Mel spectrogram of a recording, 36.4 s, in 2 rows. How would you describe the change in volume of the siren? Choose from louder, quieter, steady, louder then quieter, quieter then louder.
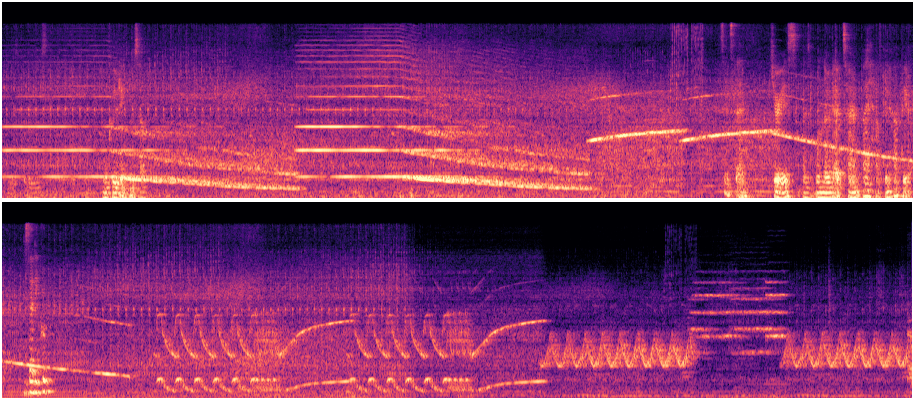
quieter.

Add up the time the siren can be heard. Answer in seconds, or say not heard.
36 s.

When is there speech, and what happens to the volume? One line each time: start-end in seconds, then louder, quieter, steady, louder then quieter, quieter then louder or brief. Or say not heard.
0.0-2.9 brief
14.4-19.2 steady.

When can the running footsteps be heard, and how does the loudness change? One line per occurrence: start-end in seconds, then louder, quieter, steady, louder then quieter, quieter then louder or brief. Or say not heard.
not heard.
